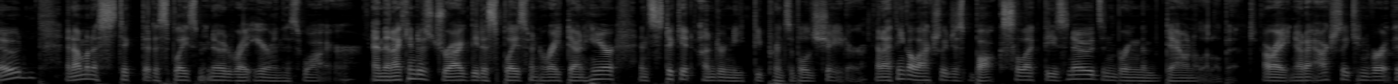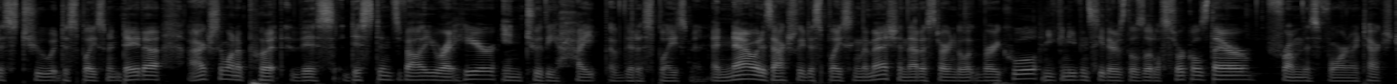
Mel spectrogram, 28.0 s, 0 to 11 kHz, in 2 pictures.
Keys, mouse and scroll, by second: 3.0 click, 3.6 middle click, 4.3 click, 7.6 click, 8.1-8.7 scroll down 3, 8.2 middle click, 8.4 a, 8.7 middle drag, 8.9 b, 10.6 g, 11.9 a, 12.0 scroll down 1, 12.0 middle click, 12.2-12.8 scroll up 3, 13.8 middle click, 14.6-15.2 scroll up 3, 15.6-16.0 scroll down 2, 16.6-17.0 scroll down 1, 17.0-18.9 middle drag, 18.9 click, 21.1 middle click, 21.9 scroll down 1, 22.2-23.4 middle drag, 23.4 KP_0, 24.3 shift+middle click, 24.3 scroll up 5, 26.1 middle click, 26.8 click.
